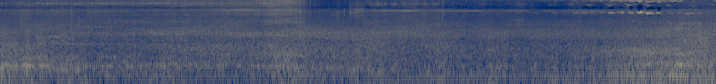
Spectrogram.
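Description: Plastic tyres scrape and bump over a stone curb.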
